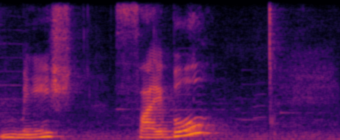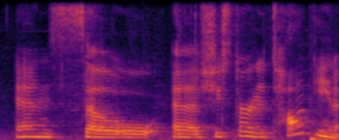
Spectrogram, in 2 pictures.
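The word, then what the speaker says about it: Mache Seibel: It's pronounced Maish Seibel. And so she started talking about how you can get other health benefits from estrogen if you take it at the right time. So this Maish Seibel, he's, according to the write-up or this description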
